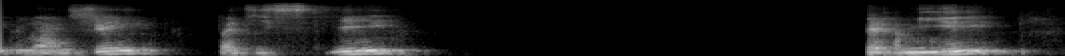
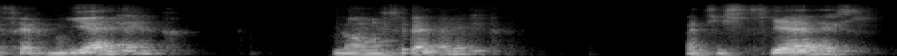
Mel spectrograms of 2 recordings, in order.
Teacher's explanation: Auquel s'ajoute le boulanger, boulangère, boucher, pâtissière. C'est un et au masculin, et fermé, boulanger, pâtissier, fermier, et ça devient un et ouvert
